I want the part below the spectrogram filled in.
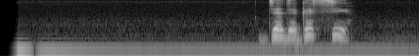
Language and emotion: Russian, neutral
